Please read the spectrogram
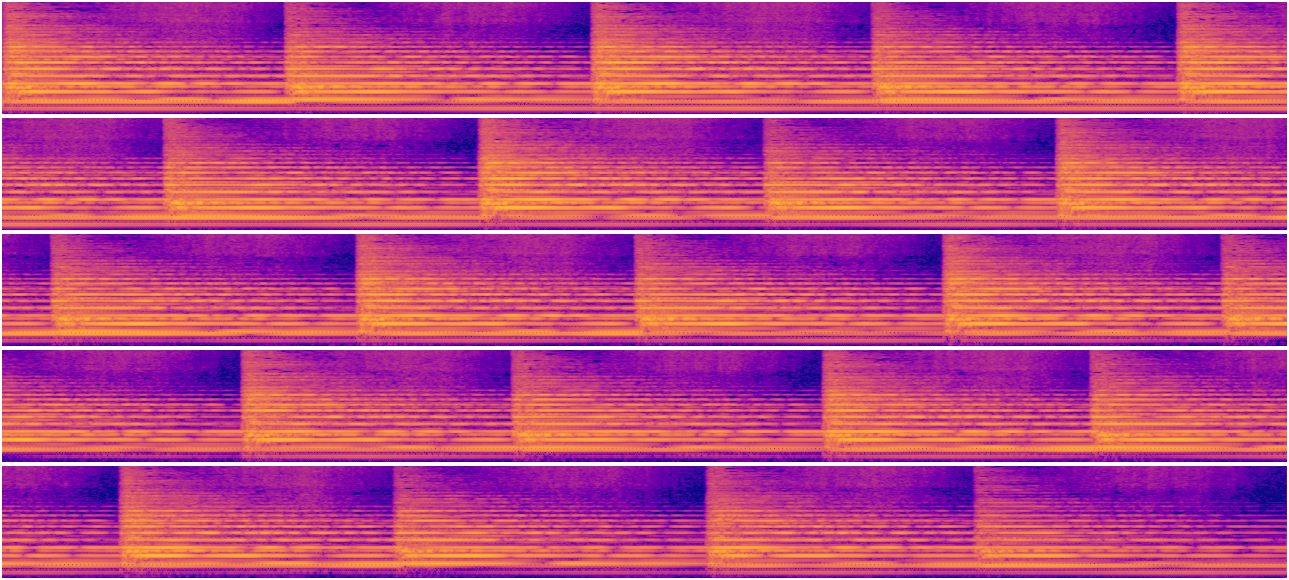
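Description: A single swinging church bell, its clapper striking steadily about once every one and a half seconds. Each stroke rings on into the next over a sustained low hum.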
